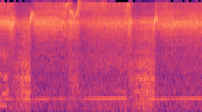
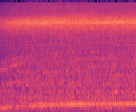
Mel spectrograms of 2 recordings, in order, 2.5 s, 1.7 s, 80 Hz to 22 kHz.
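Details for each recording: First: Kärcher VC3600 commercial vacuum cleaner run without bag or clogged filter: loud airy rush with steady tone near 600 Hz cutting out in bursts, an intermittent motor fault; otherwise runs well with good airflow. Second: Karcher VC3600 commercial cylinder vacuum cleaner switched on: smooth high motor whir climbing quickly to steady pitch with strong airflow hiss; running normally with good suction, hose fitted back.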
